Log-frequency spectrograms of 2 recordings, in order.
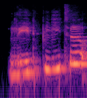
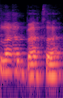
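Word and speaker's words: Leadbeater: Lead Better who you you might read it and say his name is Lebea or Leba. I've had arguments with people about how you say this guy's name. I'm going to say it's led better.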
